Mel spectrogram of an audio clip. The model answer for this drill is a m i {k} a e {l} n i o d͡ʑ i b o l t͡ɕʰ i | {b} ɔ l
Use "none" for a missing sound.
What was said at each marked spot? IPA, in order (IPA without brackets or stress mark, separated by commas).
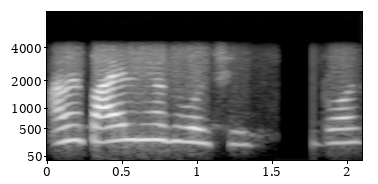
p, l, b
